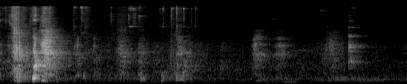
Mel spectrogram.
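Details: Two dogs playing indoors: Howie, a six-month-old Havanese puppy, and Remy, a miniature schnauzer. A burst of loud yippy growls and barks opens, followed by softer scattered grumbles and snuffling noises.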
